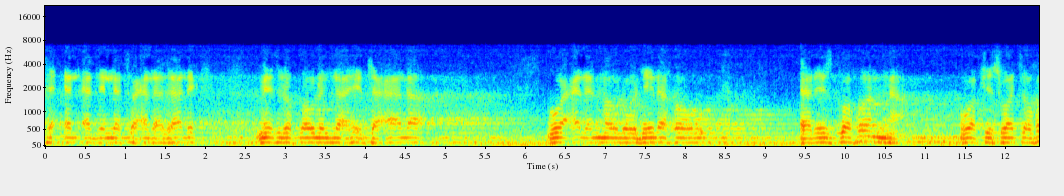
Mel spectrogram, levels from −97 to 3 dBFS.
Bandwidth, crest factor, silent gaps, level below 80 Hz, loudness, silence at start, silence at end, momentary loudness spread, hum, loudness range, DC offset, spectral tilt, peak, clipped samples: 6.8 kHz; 18 dB; none; -38 dBFS; -22 LUFS; 0 s; 0 s; 10 LU; none; 2 LU; under 0.1%; -9 dB/octave; -2 dBFS; under 0.1%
